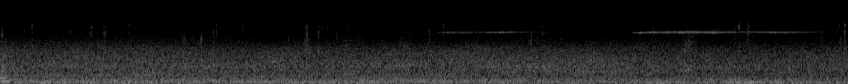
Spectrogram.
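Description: Steady outdoor city background noise, an even low rush, with faint footstep-like clicks. A thin, steady high whine comes in about halfway through, breaks off briefly, and returns.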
